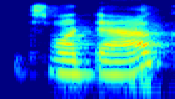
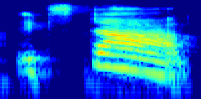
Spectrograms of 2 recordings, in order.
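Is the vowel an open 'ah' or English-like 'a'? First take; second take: English-like a; open ah. First: The vowel is a flat English-like 'a'. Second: The vowel is an open 'ah' sound. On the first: The speaker calls it wrong. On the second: The speaker calls it right. "Ah. Ah. It's tag"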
